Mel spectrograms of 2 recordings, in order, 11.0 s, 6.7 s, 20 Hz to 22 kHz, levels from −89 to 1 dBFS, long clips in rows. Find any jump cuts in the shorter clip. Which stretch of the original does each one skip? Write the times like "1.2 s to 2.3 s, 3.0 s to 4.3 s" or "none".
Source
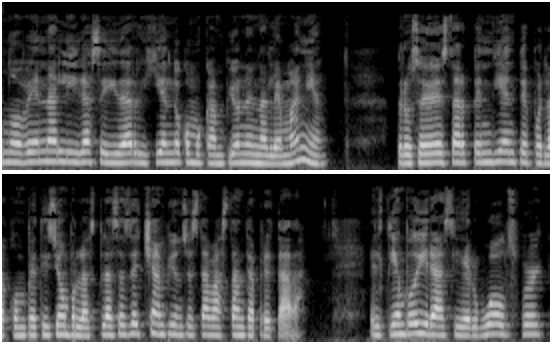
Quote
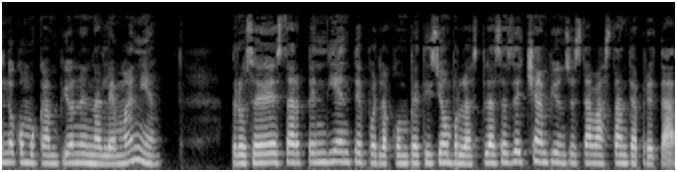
none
